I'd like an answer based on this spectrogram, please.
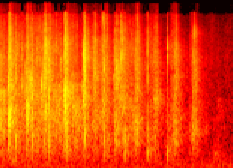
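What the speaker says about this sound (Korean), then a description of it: "대표님 역시 박수로 모시도록 하겠습니다." An audience at a startup demo day in Busan claps to welcome a speaker to the stage, a loose scatter of distinct hand claps with an uneven rhythm that thins out toward the end.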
